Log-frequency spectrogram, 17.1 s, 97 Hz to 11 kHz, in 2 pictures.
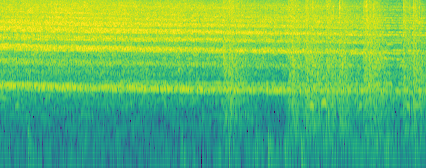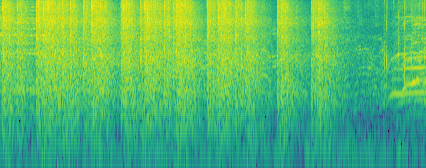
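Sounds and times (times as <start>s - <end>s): firecrackers crackling: 0.0s - 17.0s
sharp firework bangs: 4.4s - 15.6s.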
